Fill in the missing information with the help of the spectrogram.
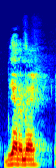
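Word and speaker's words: Bien-Aimé: I was like, it's not pronounced like Eric Bieniemy, and then of course immediately I just said Eric. – It's all good. Bieniemy.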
